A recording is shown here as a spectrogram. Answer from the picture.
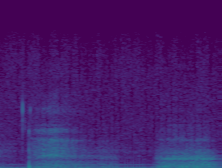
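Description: A long, airy inhale drawn through a pipe, with a brief click near the start, a short pause, then a second breathy pull, close up with no talking.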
